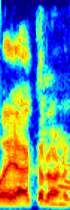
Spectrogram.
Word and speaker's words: व्याकरण: ठीक है, तो ग्रामर को हिंदी में कहते क्या है, तो हिंदी में इसको व्याकरण कहते हैं। व्याकरण आधा व होता है, व्याकरण नहीं होता है, व्याकरण होता है।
